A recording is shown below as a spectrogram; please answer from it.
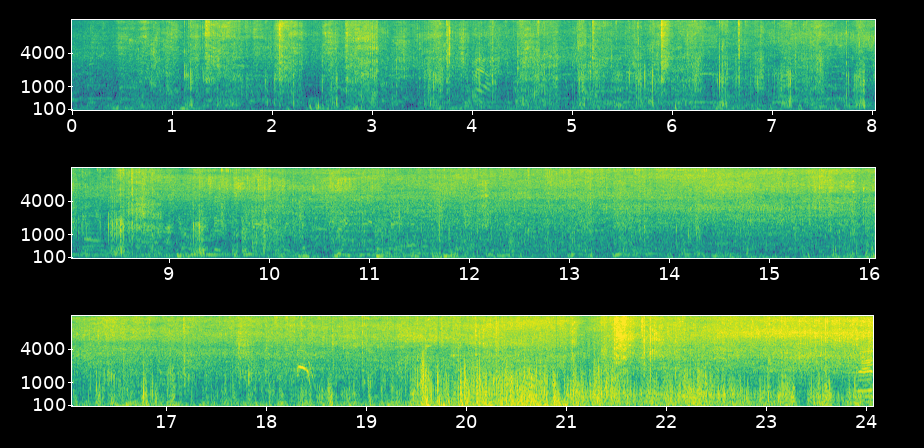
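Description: Ice skate blades scraping and gliding over rough outdoor ice, with scattered clicks. The scraping grows much louder and denser in the last few seconds as it comes close.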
